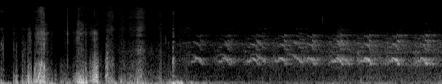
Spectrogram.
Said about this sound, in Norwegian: Hører du måkene?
